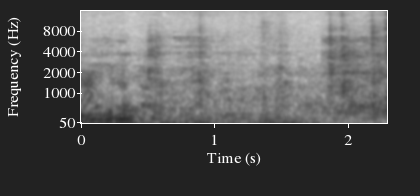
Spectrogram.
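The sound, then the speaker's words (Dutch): Mechanical clacking and rattling from a Space Rider pinball machine being played, a steady jumble of small knocks and ratchet-like clicks at moderate loudness, with some voice near the start. “Wat ben je aan het doen? Ik ben een beetje met pinball aan het kloten. Space, Space Rider.”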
